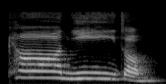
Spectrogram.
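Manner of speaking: 편의점 run together as pyeo-nii-jeom; linked pronunciation. Shown as a demonstration. Teacher shows how the word is pronounced, linked n. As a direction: carry the n of 편 into a long ni. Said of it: "This is how we pronounce".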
